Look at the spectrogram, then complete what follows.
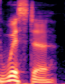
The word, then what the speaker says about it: Worcester: we traveled to Worcester yeah it's Worcester uh that's not it's not how it's spelled this is a lot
